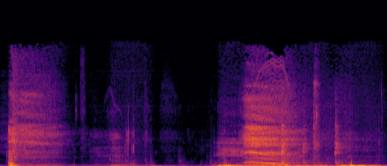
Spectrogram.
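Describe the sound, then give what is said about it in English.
Noisy breaths blown right into a microphone, a short puff at the start and then a longer, louder rush of air with low rumbling pops, no talking. “I keep breathing in my mic.”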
